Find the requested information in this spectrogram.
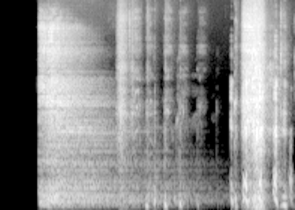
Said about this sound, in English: Oh, here it is. Oh, wow. That's a good one. Yeah. The title for this one is fart with extra reverb, not just reverb, extra reverb. That's extra reverb.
